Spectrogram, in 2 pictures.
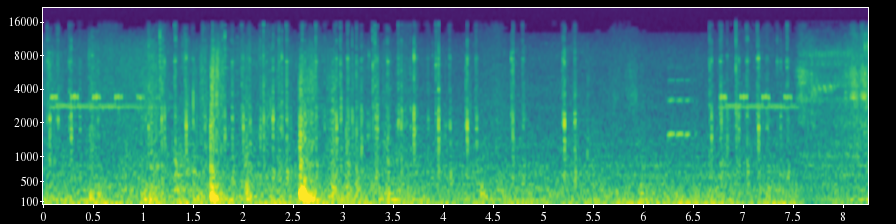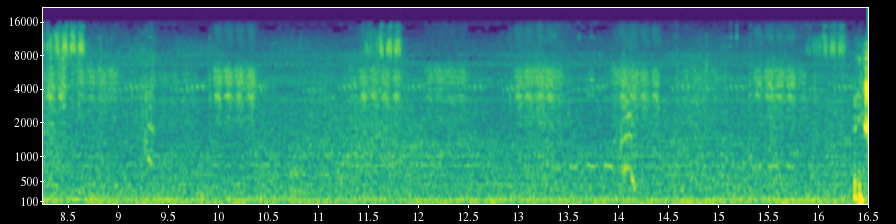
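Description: Shipboard operations-room ambience: a steady low hum with short repeated electronic beeps and scattered clicks like typing on keys. About halfway through the hum drops away into a quieter ambience with faint high chirps.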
